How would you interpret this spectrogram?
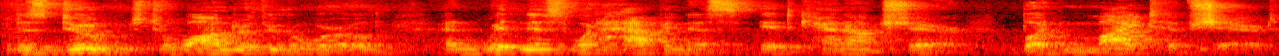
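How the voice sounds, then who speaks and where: A man playing the tormented ghost of a dead business partner in a Victorian readers theater tale, solemn, declamatory and deliberate. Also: sits low, dark tone. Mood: grave, mournful. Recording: echoey room, distant mic, faint noise.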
